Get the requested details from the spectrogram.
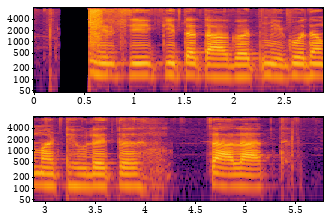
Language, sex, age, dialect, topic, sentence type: Marathi, male, 18-24, Southern Konkan, agriculture, question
